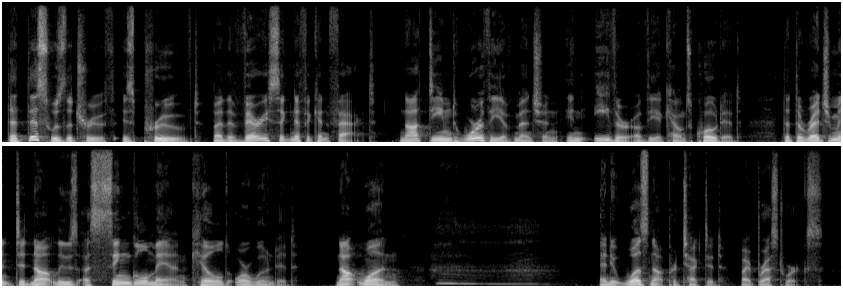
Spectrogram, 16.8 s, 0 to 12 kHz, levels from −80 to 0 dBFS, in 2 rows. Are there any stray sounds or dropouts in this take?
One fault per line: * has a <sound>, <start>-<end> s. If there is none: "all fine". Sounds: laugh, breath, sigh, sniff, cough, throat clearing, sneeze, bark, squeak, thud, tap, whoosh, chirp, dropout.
* has a sigh, 12.7-14.0 s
